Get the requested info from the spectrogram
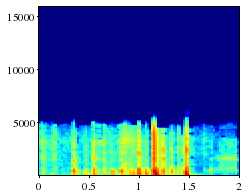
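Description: Computer keyboard keys being typed: about ten quick, uneven clicks in a burst lasting just over a second, two of them louder.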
